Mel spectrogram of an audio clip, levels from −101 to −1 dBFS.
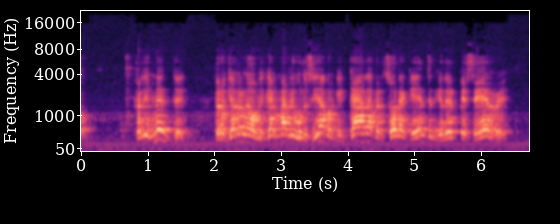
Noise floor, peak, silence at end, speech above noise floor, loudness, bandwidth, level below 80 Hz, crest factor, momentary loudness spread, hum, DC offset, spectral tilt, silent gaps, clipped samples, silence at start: -54 dBFS; -2 dBFS; 0.3 s; 34 dB; -20 LUFS; 8.2 kHz; -66 dBFS; 18 dB; 10 LU; none; under 0.1%; -3 dB/octave; none; under 0.1%; 0 s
